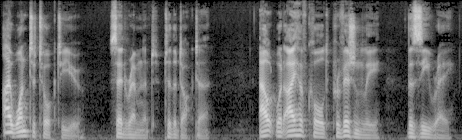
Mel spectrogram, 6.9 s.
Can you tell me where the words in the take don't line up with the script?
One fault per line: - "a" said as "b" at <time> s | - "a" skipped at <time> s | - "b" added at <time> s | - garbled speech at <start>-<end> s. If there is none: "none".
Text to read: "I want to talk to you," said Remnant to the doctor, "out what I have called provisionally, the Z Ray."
none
